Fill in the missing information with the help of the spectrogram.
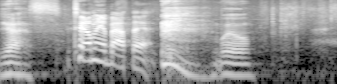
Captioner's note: clears throat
